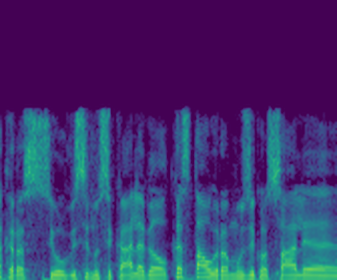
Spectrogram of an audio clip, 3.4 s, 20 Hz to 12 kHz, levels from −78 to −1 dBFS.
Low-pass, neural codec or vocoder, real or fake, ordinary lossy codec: 7.2 kHz; none; real; AAC, 48 kbps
